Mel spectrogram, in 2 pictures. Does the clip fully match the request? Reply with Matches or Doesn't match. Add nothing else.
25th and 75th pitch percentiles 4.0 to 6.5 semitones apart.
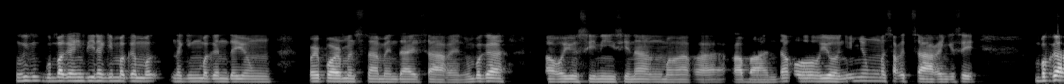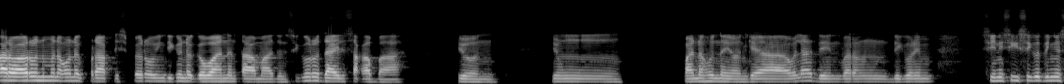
Doesn't match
